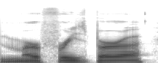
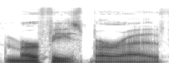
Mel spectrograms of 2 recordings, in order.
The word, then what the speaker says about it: Murfreesboro: For those of you who are outside of Tennessee, it's pronounced Murfreesboro. For those of you who live in there, it's Murfreesboro for some reason.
